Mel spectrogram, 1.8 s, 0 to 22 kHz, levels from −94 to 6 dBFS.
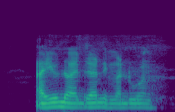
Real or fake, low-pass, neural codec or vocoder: fake; 7.2 kHz; codec, 16 kHz in and 24 kHz out, 2.2 kbps, FireRedTTS-2 codec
